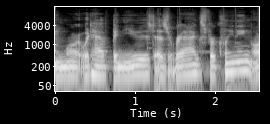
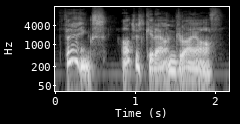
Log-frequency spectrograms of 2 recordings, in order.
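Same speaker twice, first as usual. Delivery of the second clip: raised, quaint colonial voice; old-timey gentleman voice; 8 semitones higher than usual. Acted. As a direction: speak like a polite colonial gent. Ben thanks the boy.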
